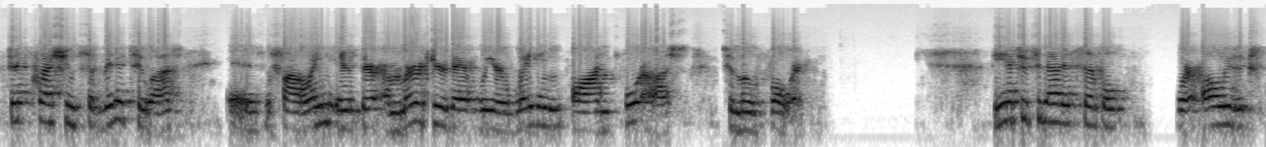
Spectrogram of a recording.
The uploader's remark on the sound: Progressive Care Shareholder Conference Call May 2021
